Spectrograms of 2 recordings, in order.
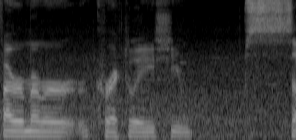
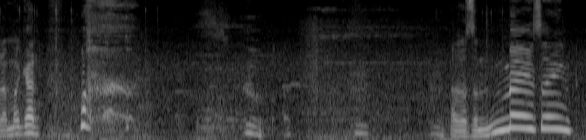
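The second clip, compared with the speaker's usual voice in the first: squealing, high-pitched delight; shrieking jackpot winner; 5 semitones higher, 3 dB quieter than usual. Real, not acted. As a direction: squeal like you won big. After a thrilling glide.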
